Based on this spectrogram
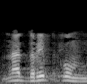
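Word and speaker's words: nadribkum (نضربكم): Nadribkum dibaca sukun.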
